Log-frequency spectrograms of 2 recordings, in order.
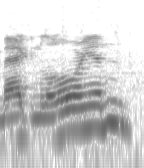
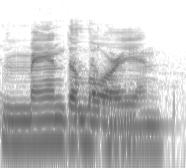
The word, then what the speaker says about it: Mandalorian: Magnalorian. Magnaan. Mandalorian.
